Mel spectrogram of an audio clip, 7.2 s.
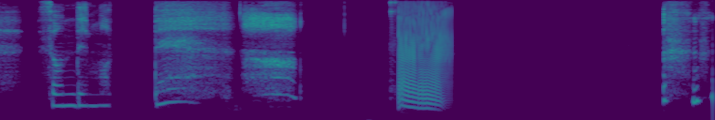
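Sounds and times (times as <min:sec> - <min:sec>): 
speech: 0:00.5 - 0:03.1
fart: 0:04.0 - 0:04.6.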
